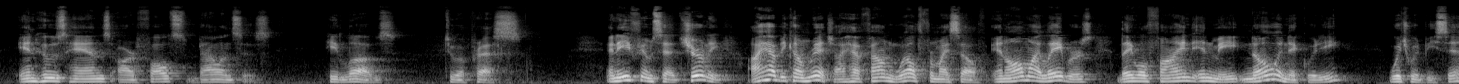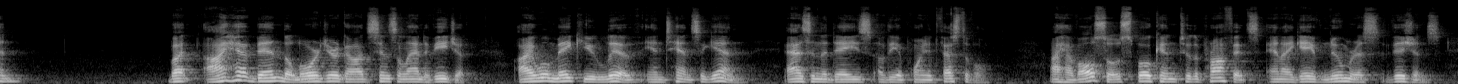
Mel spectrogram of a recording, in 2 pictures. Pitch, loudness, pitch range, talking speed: 130 Hz, -18 LUFS, 115-145 Hz, 165 wpm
